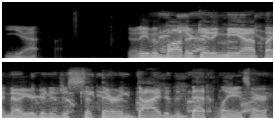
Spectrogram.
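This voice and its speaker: A man's voice: medium pitch, fairly even intonation, a little fast, a crowd in the background. A man giving live gameplay commentary as a streamer, griping in an exasperated, sarcastic way. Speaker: game streamer.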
